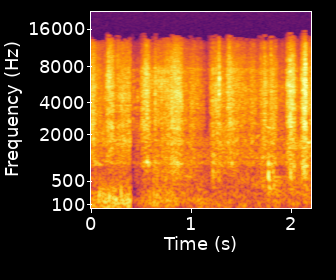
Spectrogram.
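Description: Faint scraping and a few light ticks as something is poked around the thermostat-housing seal groove in the cylinder head to clean it out.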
